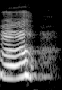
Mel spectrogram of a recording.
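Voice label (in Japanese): "wa", Japanese girl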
